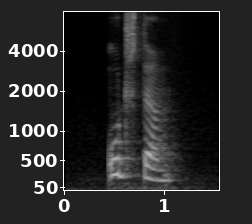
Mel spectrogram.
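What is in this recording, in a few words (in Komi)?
"уджтӧм", Komi, female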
